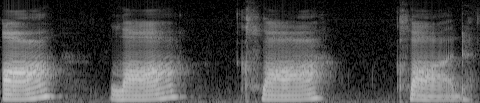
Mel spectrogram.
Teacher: the aw stays open and shouldn't move and shouldn't slide · Thinking about the aw shape, my mouth is very open. It's as open, almost as open as it is for the ah of father, but I have a little bit of lip rounding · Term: aw vowel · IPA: /ɔ/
